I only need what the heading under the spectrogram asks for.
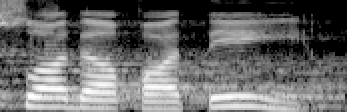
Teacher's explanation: Q ini dibaca tebal ya SH juga tebal anginnya lebih jelas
